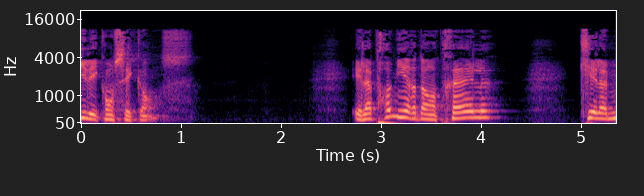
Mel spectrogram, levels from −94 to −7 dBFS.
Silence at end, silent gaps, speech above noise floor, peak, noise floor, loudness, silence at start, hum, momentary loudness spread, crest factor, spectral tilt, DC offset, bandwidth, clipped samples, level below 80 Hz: 0 s; none; 51 dB; -12 dBFS; -79 dBFS; -28 LUFS; 0 s; none; 10 LU; 18 dB; -4.5 dB/octave; under 0.1%; 11.5 kHz; under 0.1%; -44 dBFS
